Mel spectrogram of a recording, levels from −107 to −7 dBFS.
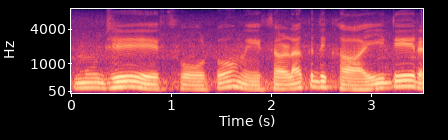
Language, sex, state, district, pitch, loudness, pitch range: Hindi, male, Madhya Pradesh, Umaria, 130 Hz, -17 LUFS, 105-145 Hz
